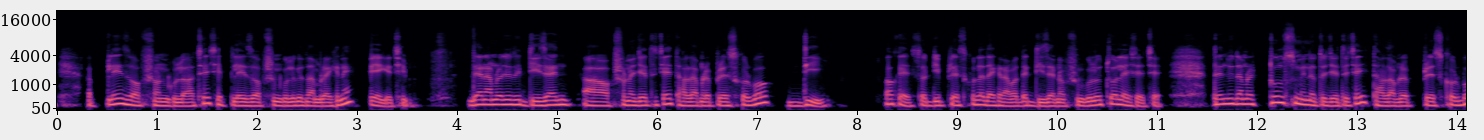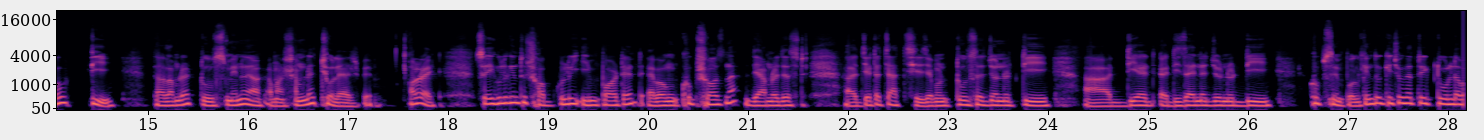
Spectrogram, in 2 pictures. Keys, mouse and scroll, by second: 4.9 click, 11.6 click, 13.9-14.8 typing, 17.8 click.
